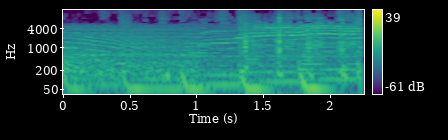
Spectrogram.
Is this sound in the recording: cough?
no

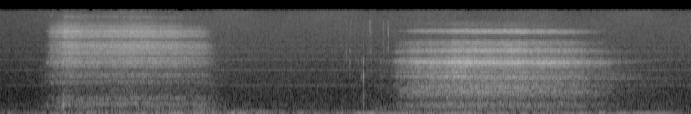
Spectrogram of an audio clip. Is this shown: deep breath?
yes

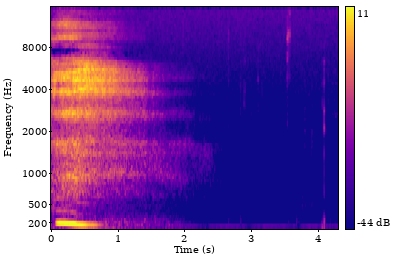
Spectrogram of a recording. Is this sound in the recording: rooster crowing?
no

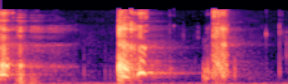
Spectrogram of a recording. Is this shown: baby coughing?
yes

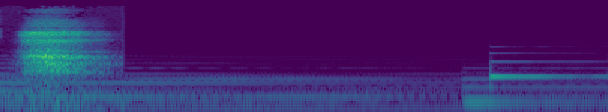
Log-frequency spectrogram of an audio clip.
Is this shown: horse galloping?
no

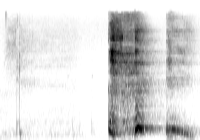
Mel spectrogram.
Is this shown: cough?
yes

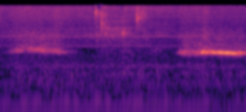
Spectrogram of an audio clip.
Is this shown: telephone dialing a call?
no

